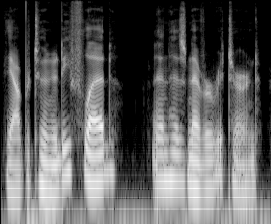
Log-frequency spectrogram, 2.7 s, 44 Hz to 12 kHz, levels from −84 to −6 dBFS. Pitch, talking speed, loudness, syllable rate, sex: 115 Hz, 155 wpm, -19 LUFS, 6.3 syllables/s, male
